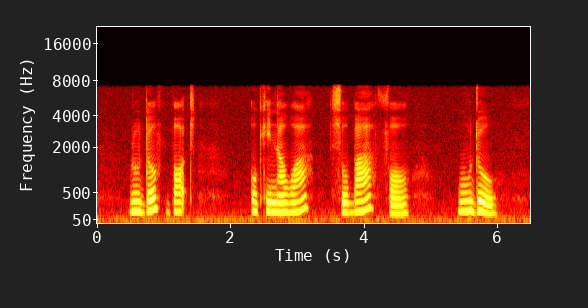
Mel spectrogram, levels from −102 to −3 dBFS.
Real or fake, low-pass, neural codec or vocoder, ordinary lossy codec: real; 7.2 kHz; none; none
